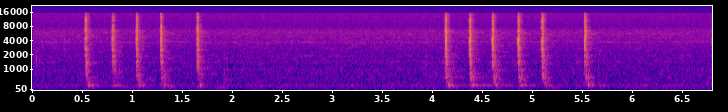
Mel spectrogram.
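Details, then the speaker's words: Single-relay oscillator at about 5 V with a 110-ohm resistor and a small capacitor: bursts of sharp, dry relay clicks, about four or five a second, pausing then restarting. The oscillation is fairly stable but sensitive to shocks and sometimes needs a knock. "so it's pretty stable it's funny there's some ringing you know you can listen to this to the noise that it's quite sensitive to to shocks"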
